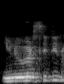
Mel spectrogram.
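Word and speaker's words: university: ইউনিভার্সিটি ক্ষেত্রে আমরা দেখি যে সাউন্ডটা ইউনিভার্সিটি, এখানে ইউ আছে, এই যে ইউ আছে, ইউটা তো ভাওয়েল, এই জন্য অ্যান ইউনিভার্সিটি দিয়ে দিই। এটা কিন্তু অ্যান ইউনিভার্সিটি হবে না, এটা হবে এ ইউনিভার্সিটি, কারণ সাউন্ডটা ভাওয়েল সাউন্ড না, ঠিক আছে।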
